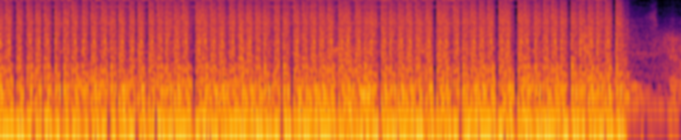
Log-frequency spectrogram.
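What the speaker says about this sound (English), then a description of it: "I just found out that this thing will spin in circles if you just keep shooting it." Pistol fired over and over in the VR shooter Onward, a loud, dense, unbroken stream of rapid shots that continues for about six seconds before cutting off abruptly.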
